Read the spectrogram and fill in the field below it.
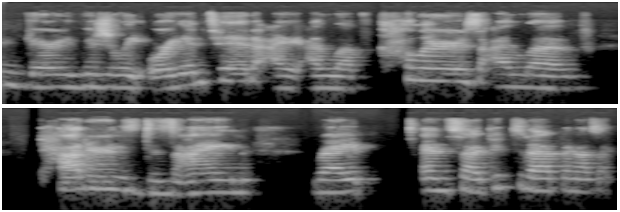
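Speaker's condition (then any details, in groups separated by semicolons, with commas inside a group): No condition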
